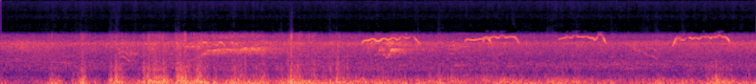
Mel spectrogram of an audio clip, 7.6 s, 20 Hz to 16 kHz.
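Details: Adult female eagle at her nest in Surrey Reserve on 4 April 2021 at 2:42 p.m., standing and calling out beside a day-old hatchling and a pipping egg; four short, high, wavering squealing notes in the latter half over a heavy low rumble.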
